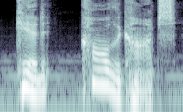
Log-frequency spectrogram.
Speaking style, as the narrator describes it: I said very calmly

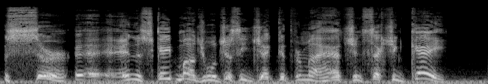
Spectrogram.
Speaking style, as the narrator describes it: Aldo sputtered

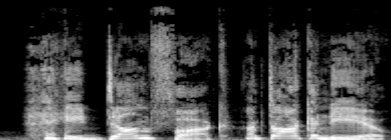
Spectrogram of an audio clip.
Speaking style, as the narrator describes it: Jeremy said with a laugh

